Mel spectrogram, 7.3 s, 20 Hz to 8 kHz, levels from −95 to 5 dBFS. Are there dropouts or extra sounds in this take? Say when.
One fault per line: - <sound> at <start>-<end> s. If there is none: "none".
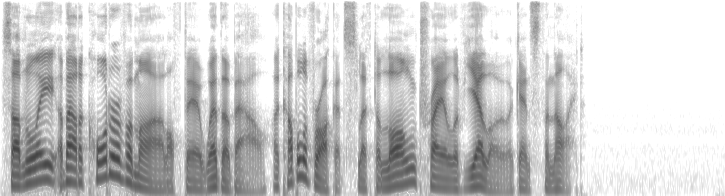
none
